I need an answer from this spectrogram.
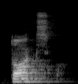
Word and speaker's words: tóxico: Mais um exemplo aqui, a palavra tóxico. Então, o que acontece? O X aqui, ele desempenha a função, ele é pronunciado como CS, mas é escrito com X.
